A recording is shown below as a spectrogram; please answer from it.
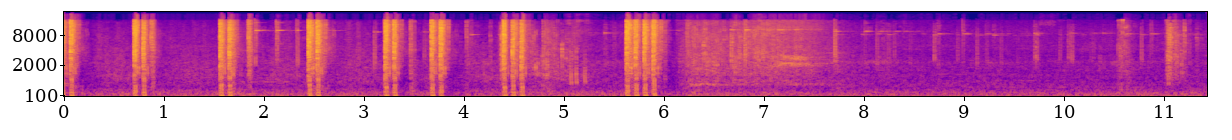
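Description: Video game gunfire: loud, sharp shots in uneven bursts and single reports through the first half, thinning into a steadier background rumble with a few scattered shots later.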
